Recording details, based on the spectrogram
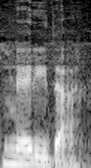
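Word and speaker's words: Mérida: peninsula in merida mexico i'll let her pronounce it accurately merida merida mexico so we've been together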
